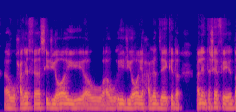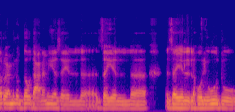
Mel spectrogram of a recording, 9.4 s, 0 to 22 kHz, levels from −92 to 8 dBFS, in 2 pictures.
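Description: Sample clock jitter runs throughout. The converter's clock wobbles by about a microsecond, adding a faint hiss, roughly 45 dB down, on louder and brighter speech.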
